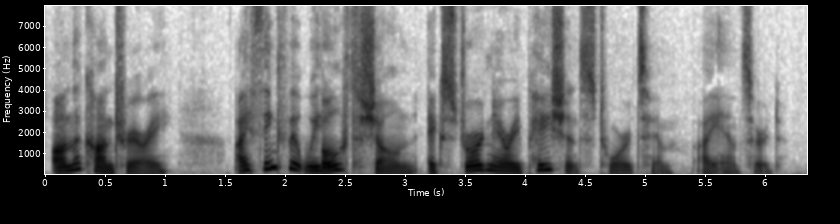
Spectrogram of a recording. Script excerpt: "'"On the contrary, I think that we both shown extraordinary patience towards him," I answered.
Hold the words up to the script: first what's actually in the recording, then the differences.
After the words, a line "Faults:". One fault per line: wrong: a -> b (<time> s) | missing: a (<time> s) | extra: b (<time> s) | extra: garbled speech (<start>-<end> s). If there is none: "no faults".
"'"On the contrary, I think that we both shown extraordinary patience towards him," I answered.
Faults:
no faults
